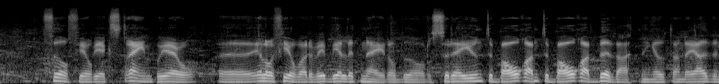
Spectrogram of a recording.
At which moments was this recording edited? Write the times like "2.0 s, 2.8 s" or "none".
0.9 s, 1.6 s, 3.6 s, 5.3 s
